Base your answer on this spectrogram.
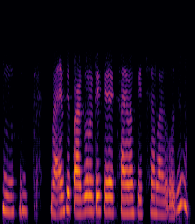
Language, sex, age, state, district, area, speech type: Odia, female, 30-45, Odisha, Nabarangpur, urban, conversation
